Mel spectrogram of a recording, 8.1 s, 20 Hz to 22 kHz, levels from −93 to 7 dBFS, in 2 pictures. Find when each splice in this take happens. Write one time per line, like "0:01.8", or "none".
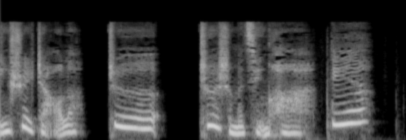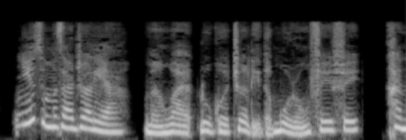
0:00.9
0:03.2
0:05.4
